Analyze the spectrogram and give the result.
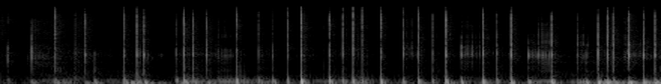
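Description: A small, hollow holographic metallic vinyl zippered pouch is held in both hands and tapped with long nails. The result is a quick, irregular run of sharp, dry clicks with a dull low thump under each one. The clicks are densely spaced and stop almost at once, with no ring.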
